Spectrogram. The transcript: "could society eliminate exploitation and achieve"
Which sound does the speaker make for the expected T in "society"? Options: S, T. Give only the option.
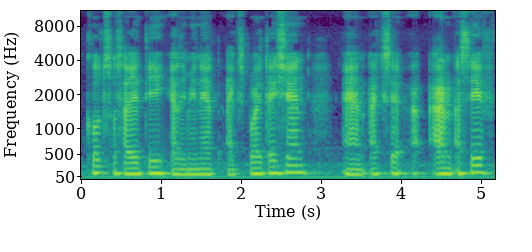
T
